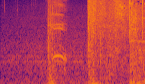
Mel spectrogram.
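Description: A truck slams into a person with a heavy crash.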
